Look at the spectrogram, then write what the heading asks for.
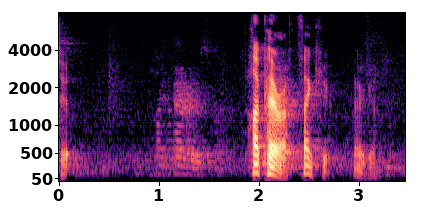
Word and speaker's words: Hypera: its name recently to, Jonathan, how do I pronounce it? Hypera, thank you.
